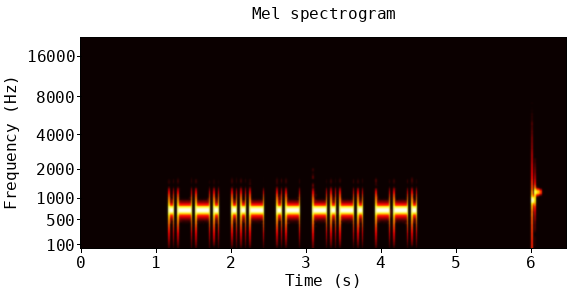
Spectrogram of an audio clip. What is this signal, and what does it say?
Morse code, heard as a keyed tone, about 20 wpm, 700 Hz. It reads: PUACG
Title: Code Groups - 5 Letters - 20wpm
